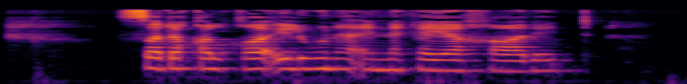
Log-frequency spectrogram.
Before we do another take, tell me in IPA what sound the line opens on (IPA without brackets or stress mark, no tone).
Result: sˤ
